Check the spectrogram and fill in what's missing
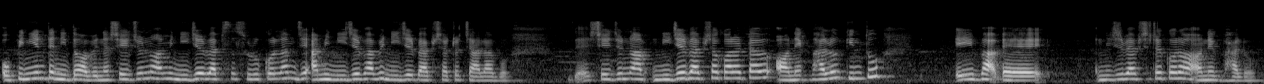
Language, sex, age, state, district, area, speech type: Bengali, female, 18-30, West Bengal, Hooghly, urban, spontaneous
